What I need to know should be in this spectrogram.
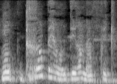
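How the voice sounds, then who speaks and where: A woman on a phone live stream, scolding her critics with indignant rhetorical questions and sudden high exclamations. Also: animated, a little fast, a little mellow. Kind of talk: social media livestream rant.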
